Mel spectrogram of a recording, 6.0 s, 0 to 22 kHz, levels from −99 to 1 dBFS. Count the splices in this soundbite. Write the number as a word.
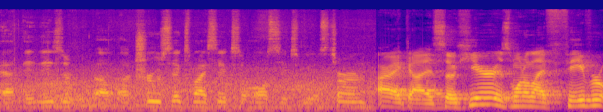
one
